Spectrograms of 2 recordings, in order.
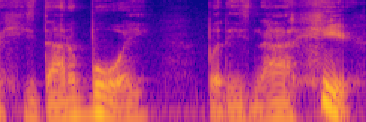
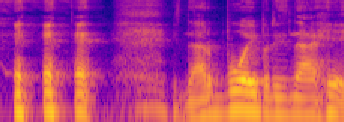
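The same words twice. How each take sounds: First: Said in the usual way. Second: Mock sassy reply. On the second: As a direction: stretch "boy" out with mock attitude. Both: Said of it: "repeats line with new delivery".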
